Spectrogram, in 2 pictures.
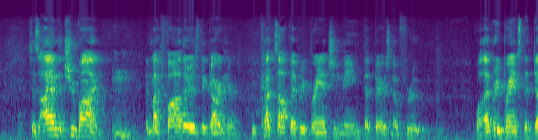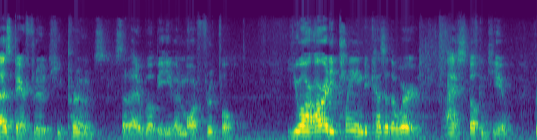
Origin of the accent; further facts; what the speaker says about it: California, United States; I didn't grow up in the church. I was born and raised in Central Valley and two loving parents, two brothers.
